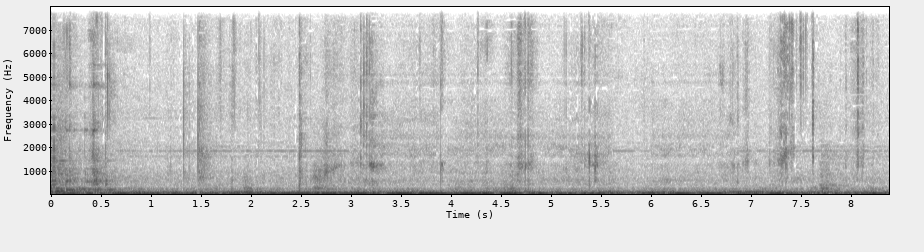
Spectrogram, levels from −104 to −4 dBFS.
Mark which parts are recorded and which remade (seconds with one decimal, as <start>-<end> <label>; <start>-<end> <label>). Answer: 0.0-3.1 recorded; 3.1-5.6 remade; 5.6-6.0 recorded; 6.0-6.8 remade; 6.8-8.4 recorded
